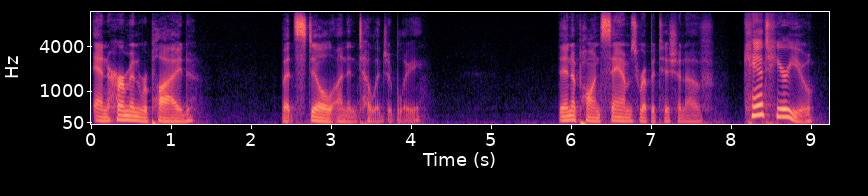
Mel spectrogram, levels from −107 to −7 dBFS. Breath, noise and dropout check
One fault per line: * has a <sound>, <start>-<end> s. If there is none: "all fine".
all fine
